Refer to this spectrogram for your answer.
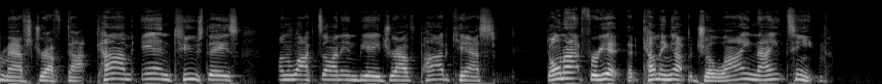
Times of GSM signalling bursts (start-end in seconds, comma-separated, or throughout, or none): none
